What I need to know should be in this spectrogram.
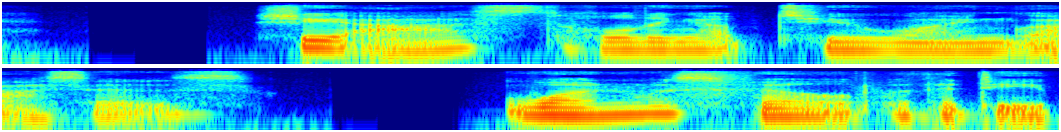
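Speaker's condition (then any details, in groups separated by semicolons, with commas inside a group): No condition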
